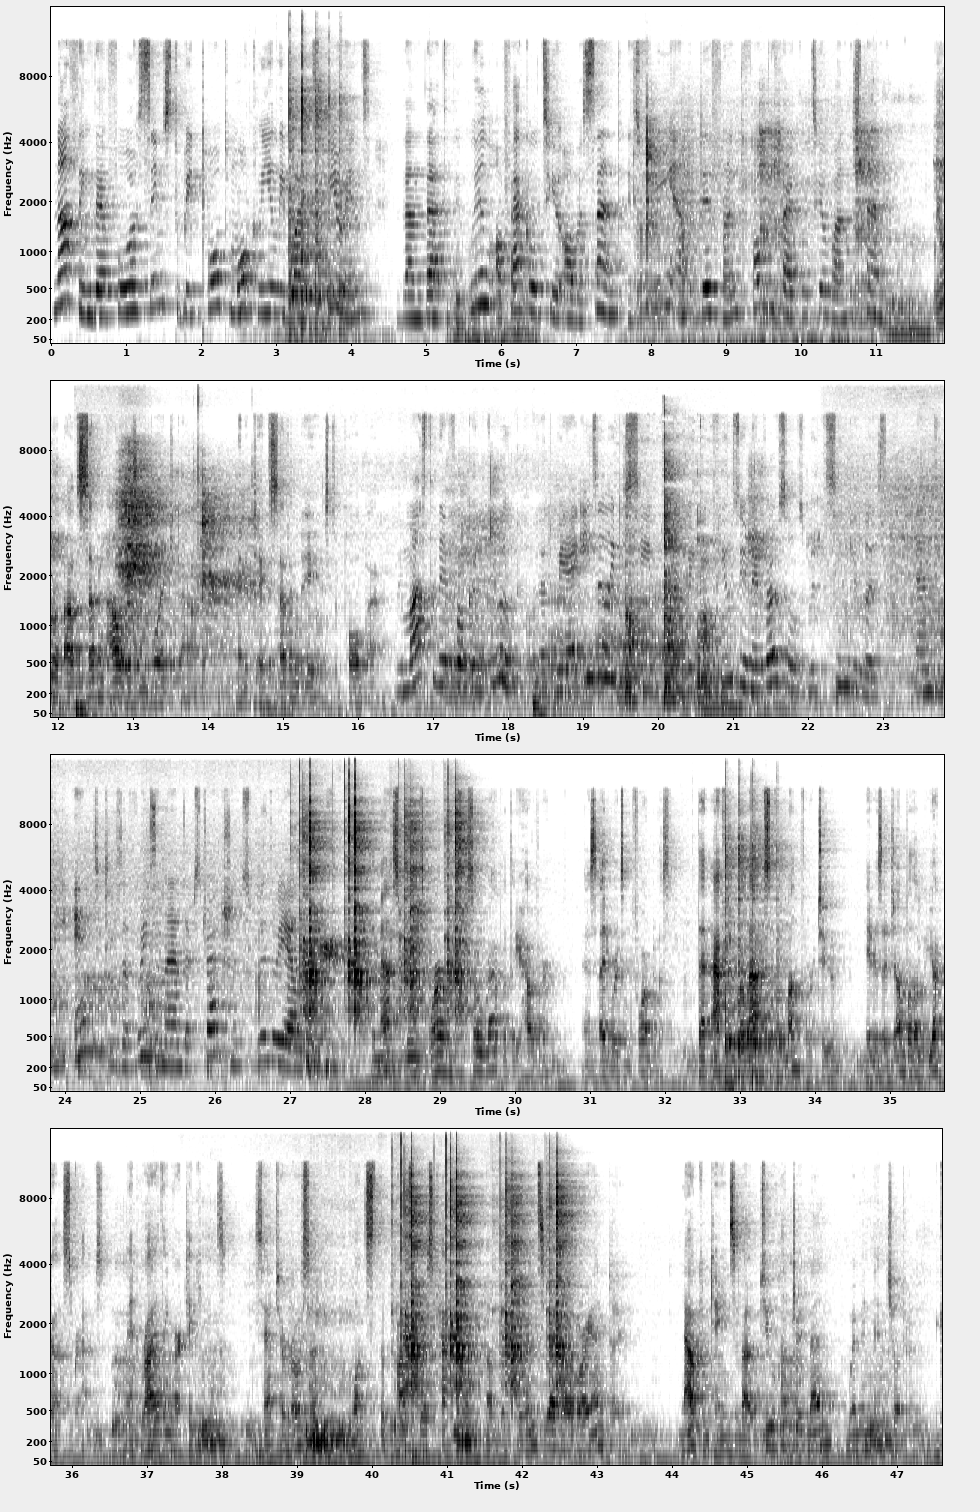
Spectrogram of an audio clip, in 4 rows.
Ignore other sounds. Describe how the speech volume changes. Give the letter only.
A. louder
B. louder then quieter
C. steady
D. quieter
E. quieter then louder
C.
